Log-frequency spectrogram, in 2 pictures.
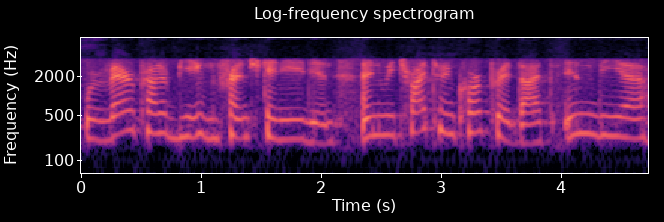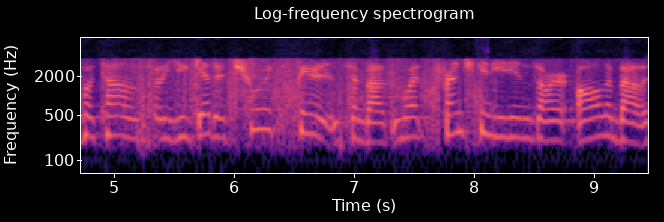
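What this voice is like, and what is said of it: French-Canadian accent. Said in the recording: “we're very proud to be French-Canadian, as you can tell with my accent”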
